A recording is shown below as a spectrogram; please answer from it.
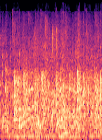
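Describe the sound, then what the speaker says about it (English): An audience claps at a cooking class with Chef Adolfo Perret presenting Peruvian dishes, steady dense applause that holds for the whole moment with no talk over it. "Claps."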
